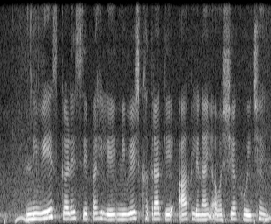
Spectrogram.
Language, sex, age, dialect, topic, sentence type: Magahi, female, 31-35, Western, banking, statement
